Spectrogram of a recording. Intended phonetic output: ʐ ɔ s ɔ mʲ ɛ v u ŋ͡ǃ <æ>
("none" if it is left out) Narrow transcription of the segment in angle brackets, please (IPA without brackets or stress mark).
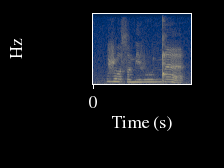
æ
